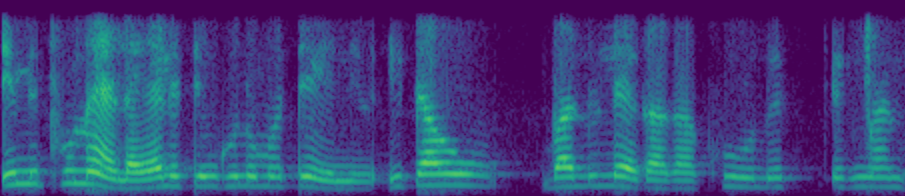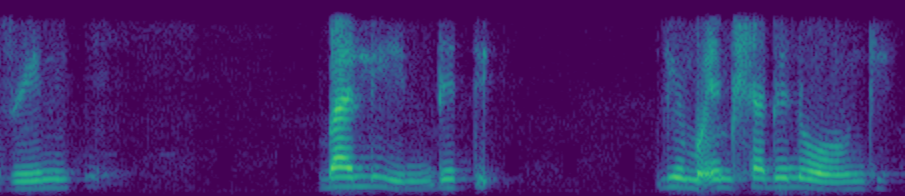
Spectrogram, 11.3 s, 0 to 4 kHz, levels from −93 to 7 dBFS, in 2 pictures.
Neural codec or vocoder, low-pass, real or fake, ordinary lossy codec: none; 3.6 kHz; real; none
